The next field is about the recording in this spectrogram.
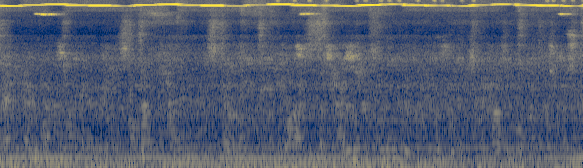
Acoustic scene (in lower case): bus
